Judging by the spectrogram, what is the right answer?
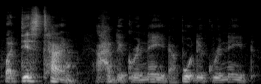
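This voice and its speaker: A man's voice: fairly low pitch, brisk. A young man telling a story to camera in a casual, slangy way. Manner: animated, slangy, bursts of shouted sound effects.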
